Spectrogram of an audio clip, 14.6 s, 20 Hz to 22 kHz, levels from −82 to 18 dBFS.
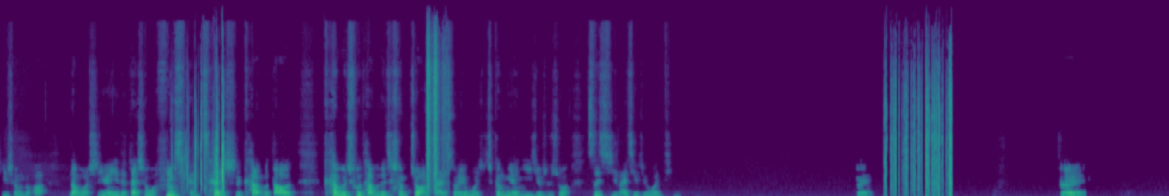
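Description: Cable scratch noise hits at 2.14 to 2.81 s, 5.33 to 5.62 s and 11.05 to 11.90 s, with rough rustling bursts about as loud as the speech, likely from a worn, jostled connector.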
